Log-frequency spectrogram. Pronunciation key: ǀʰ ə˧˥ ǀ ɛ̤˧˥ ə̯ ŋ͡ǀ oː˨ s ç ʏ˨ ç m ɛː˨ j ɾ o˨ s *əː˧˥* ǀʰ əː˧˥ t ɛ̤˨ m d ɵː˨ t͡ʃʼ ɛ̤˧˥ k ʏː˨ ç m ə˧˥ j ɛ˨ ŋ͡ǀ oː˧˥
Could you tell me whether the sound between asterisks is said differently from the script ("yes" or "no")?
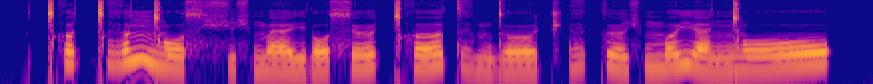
yes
